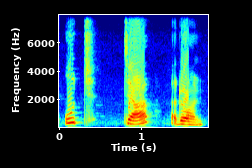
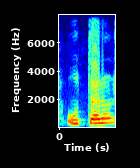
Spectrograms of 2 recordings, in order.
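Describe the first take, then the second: First: উচ্চারণ drawn out very slowly, syllable by syllable; teacher dividing উচ্চারণ slowly into syllables; slow syllable split. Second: Said in the usual way. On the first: Shown as a demonstration. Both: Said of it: "দল বিশ্লেষণ করলে কি হয়".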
